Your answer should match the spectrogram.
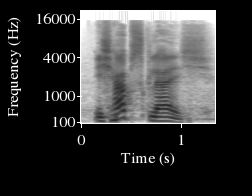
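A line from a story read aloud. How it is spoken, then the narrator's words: Called out. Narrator (German): rief er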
